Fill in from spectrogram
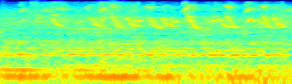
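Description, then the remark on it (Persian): Birds chirp and sing continuously in quick, overlapping trills and tweets over a steady low hum in the background with no talking. “صدای خوشی دارن، آدم دلش نمیستشون قطع کنه.”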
